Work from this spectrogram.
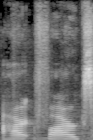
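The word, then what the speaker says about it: aardvark: Next up is the artfarks habitat.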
